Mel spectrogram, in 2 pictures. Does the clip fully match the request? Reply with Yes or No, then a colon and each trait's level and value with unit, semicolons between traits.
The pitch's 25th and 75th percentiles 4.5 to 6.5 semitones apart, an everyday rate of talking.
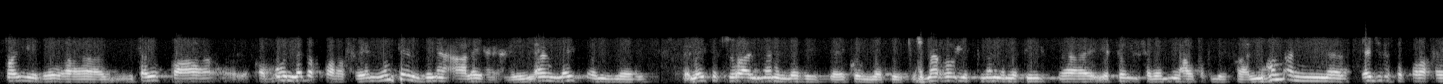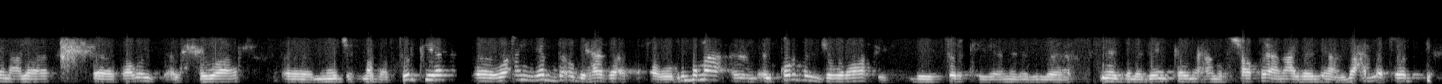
Yes: wide, 5.5 semitones; average, 105 wpm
